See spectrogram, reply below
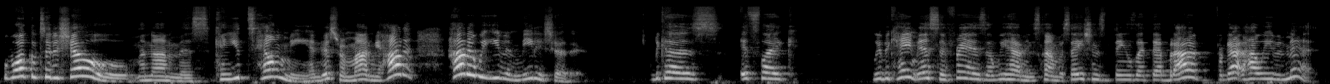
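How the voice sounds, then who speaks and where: A woman's voice: on the high side, sing-song, a little fast, fairly bright tone. An American-accented woman hosting a gaming talk show, chatting informally and affirmingly with a guest. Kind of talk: casual interview chat.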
